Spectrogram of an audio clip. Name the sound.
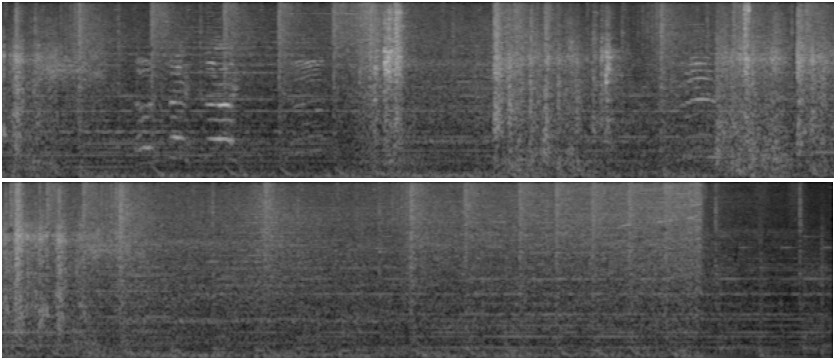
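artillery fire from a self-propelled gun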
